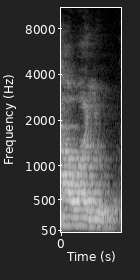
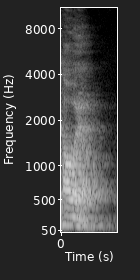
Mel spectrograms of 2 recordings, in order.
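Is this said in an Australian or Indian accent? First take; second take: Indian; Australian. First: Every word is said fully, in an Indian accent. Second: Words are clipped and swallowed, in an Australian accent. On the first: This is how it was taught at school. "जैसे हम पूछते हैं" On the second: This is how locals in Australia say it. "बोलते हैं हाउ आर। ... आधे शब्द खा गए"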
